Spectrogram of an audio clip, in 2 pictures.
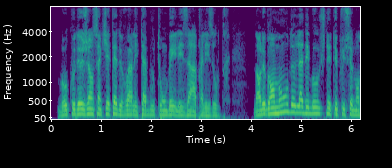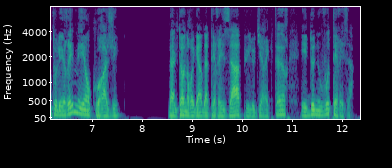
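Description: A man narrates an audiobook in a measured, even storytelling manner. His pitch is medium, and the clean studio recording has no echo.

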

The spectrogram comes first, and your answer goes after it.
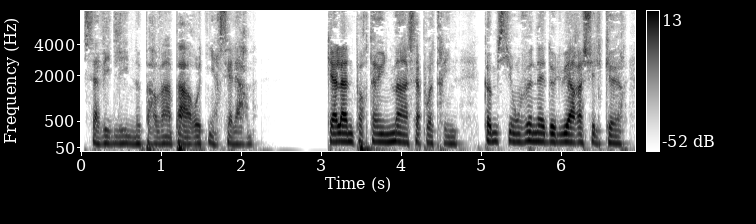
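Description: A man narrating a fantasy novel in measured storytelling style. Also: mid-range voice, a little mellow, dry recording, studio quality. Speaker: audiobook narrator. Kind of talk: scripted narration.

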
